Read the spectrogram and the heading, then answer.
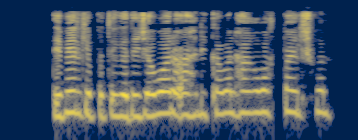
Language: Pashto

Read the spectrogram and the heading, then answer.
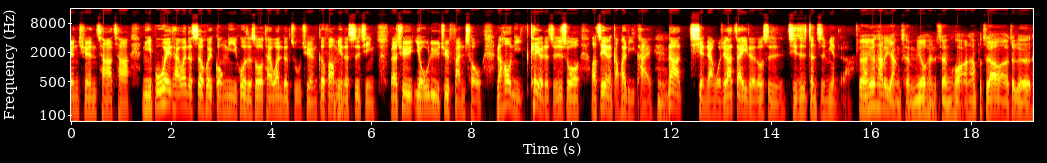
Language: Chinese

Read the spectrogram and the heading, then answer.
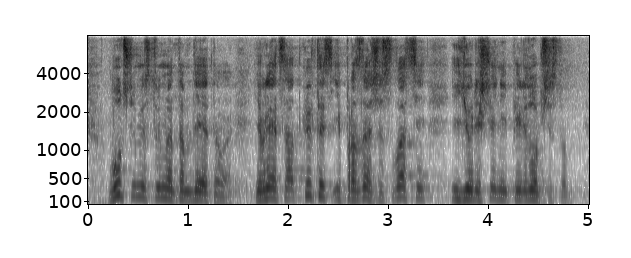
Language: Kazakh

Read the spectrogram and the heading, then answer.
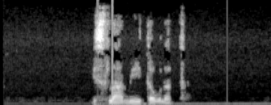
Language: Pashto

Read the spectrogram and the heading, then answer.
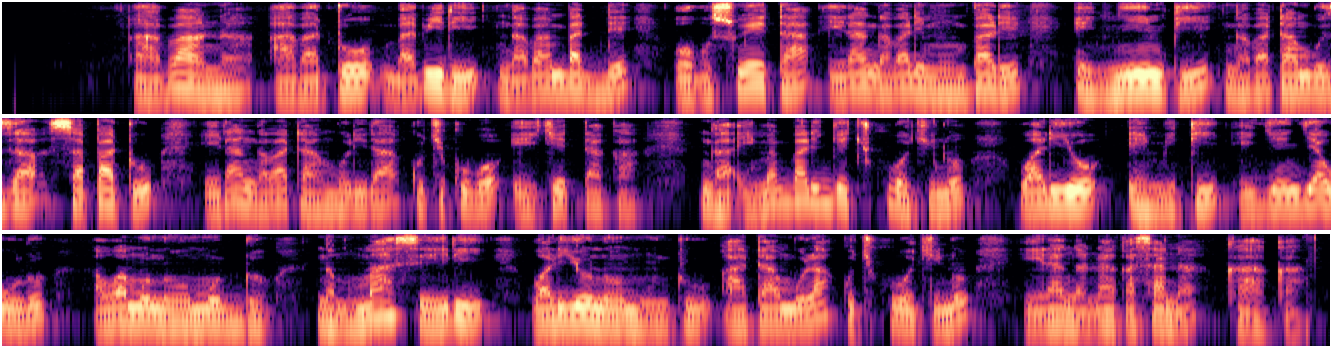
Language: Ganda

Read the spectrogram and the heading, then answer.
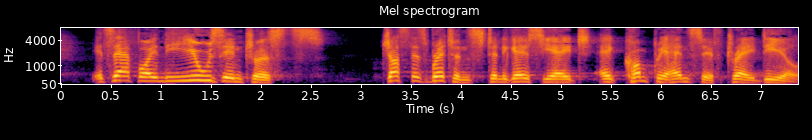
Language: English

